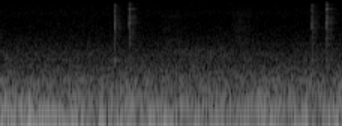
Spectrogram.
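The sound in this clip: A computer mouse clicks in two quick double-clicks about a second apart. The clicks are sharp, light and faint against a quiet background, with no talking.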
